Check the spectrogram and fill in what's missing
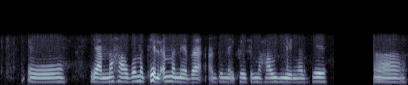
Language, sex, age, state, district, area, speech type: Manipuri, female, 45-60, Manipur, Churachandpur, urban, conversation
